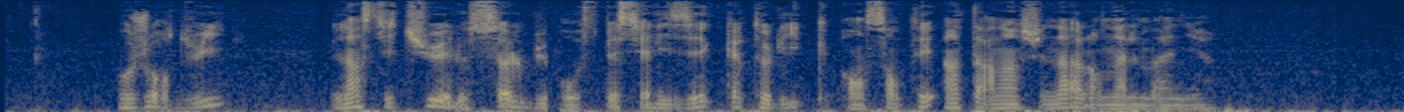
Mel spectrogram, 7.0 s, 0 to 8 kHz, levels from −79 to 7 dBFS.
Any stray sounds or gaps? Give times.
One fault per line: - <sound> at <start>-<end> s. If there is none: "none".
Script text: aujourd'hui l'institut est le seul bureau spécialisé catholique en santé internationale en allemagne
- dropout at 2.7-2.8 s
